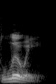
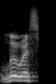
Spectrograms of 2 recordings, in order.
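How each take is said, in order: First: The final s is silent, French style. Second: The final s is clearly sounded. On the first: The speaker calls it wrong. "It's Louis. ... I refuse to pronounce French" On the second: The speaker calls it right. "why does Aiden keep pronouncing it Lewis?"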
